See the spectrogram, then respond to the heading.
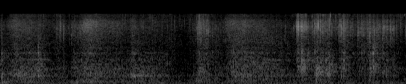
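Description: Two hands with long lilac nails crush, scoop and then press and rub flat a heap of dry crumbled soap shavings, flakes and small chunks, on a white surface. A bright, dry crinkling and crunching runs throughout, with sharper crackling bursts near the end.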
